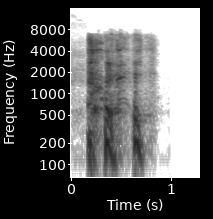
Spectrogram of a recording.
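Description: A quick run of three rough throat-clearing coughs, fairly loud, bunched into under a second and followed by silence.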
